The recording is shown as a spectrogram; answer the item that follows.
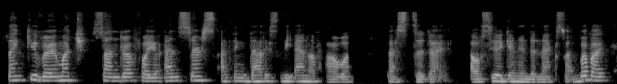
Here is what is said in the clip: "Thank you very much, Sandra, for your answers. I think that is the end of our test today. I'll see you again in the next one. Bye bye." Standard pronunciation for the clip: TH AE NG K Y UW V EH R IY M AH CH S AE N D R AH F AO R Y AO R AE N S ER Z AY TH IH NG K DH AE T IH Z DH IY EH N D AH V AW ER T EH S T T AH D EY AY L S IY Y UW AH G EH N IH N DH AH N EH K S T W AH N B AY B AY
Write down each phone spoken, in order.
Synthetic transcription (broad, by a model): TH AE NG K Y UW V EH R IY M AH CH S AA N D R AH F AO R Y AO R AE N S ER S AY TH IH NG K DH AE T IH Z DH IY EH N D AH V AW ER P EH S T T AH D EY AY L S IY AH G EH N IH N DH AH N EH K S T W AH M B AY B AY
